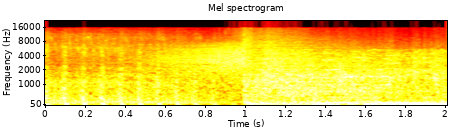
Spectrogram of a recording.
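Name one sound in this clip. A helicopter crashes with a loud roaring impact.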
